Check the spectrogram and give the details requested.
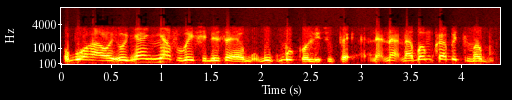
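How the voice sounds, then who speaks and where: A man's voice: a little high, fast, breathy edge, no room sound. A man with a Ghanaian accent calling in to a show, hesitant and full of ums as he makes his point. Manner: hesitant, many ums, mixes Twi and English. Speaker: caller. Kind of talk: phone-in chat. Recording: dull dry phone line.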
